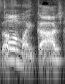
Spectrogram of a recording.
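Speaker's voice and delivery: ordinary talk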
